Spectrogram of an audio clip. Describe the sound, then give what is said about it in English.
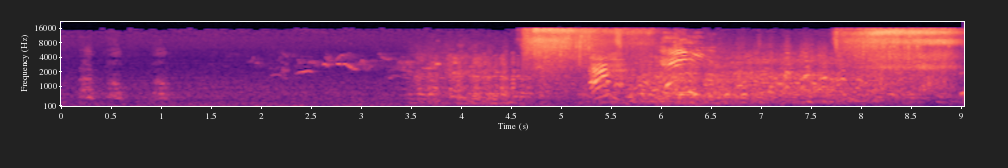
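Water splashes onto a person, soaking their hair and shirt, in two loud, hissing bursts, the first longer and the second near the end, with sharp high-pitched squeals in between after a quieter start. “My hair, my shirt, I'm soaked.”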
